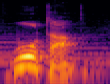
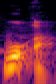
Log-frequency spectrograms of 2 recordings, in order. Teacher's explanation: the T in water, as well as the T in Gretel, is generally pronounced as a glottal stop in Cockney English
